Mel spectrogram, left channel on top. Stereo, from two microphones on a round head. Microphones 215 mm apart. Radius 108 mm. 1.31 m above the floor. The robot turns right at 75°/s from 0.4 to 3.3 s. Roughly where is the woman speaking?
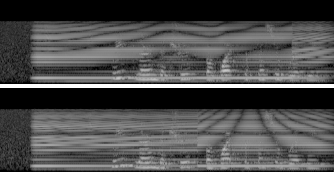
Behind.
